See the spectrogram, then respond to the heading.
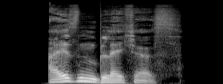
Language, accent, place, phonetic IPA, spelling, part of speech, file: German, Germany, Berlin, [ˈaɪ̯zn̩ˌblɛçəs], Eisenbleches, noun, De-Eisenbleches.ogg
- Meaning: genitive singular of Eisenblech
